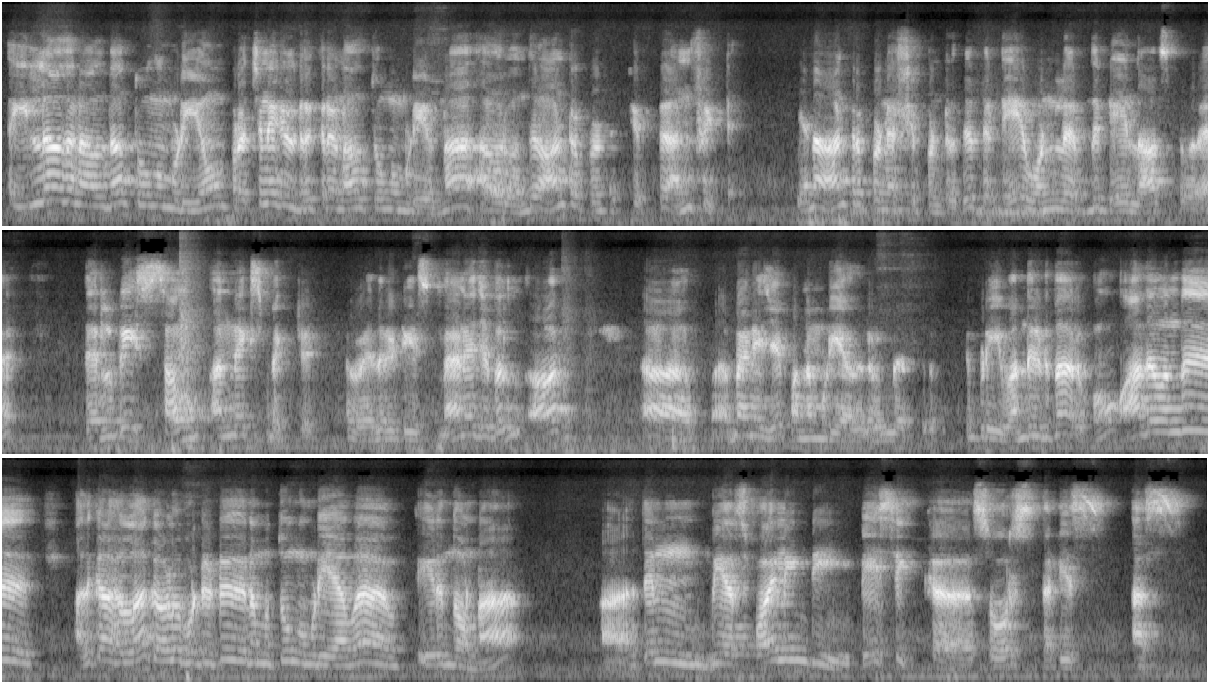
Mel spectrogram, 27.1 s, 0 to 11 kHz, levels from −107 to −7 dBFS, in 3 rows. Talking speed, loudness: 65 wpm, -20 LUFS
